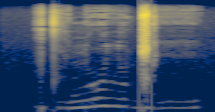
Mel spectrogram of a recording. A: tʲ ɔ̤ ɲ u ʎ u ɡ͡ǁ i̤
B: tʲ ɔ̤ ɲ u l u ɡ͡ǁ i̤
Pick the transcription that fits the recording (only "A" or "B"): A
